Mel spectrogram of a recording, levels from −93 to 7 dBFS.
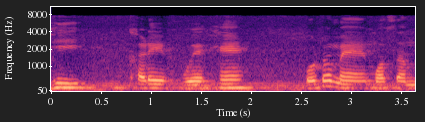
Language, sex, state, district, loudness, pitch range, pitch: Hindi, male, Haryana, Charkhi Dadri, -15 LUFS, 135-155 Hz, 140 Hz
